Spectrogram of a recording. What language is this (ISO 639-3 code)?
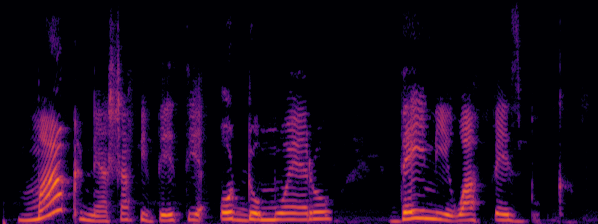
kik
